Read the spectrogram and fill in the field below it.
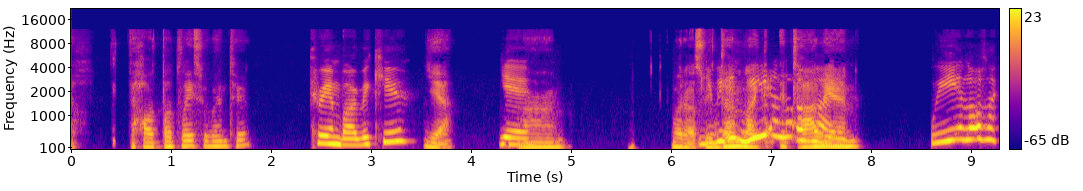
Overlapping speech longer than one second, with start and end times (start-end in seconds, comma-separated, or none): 6.3-7.8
